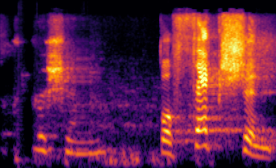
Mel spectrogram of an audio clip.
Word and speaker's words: perfection: Yes, 3 syllables. 1, 2, 3. Stress on the second syllable. How will you read it? Perfection. Exactly. It's perfection.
